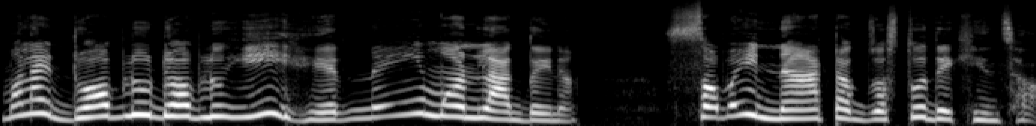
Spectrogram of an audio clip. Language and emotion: Nepali, disgusted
